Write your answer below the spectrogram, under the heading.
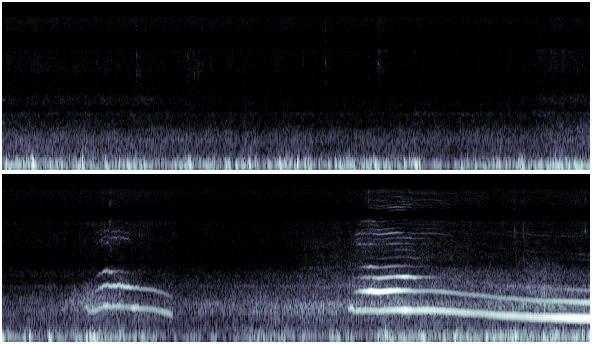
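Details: Territorial yowling by Cassey the cat toward an intruding neighbour's cat: low rumbling background, a short falling wail near seven seconds, then a loud prolonged descending howl from nine and a half seconds to the end.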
